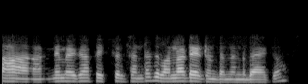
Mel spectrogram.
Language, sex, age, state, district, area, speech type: Telugu, male, 18-30, Andhra Pradesh, Krishna, urban, conversation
